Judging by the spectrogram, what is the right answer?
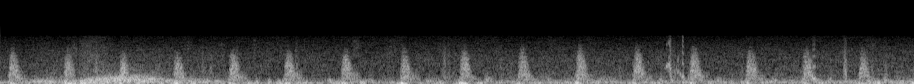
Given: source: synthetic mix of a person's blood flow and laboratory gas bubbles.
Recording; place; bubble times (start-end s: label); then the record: Doppler ultrasound of blood flow; subclavian vein
6.64-7.00 s: bubbles
8.10-8.20 s: bubbles
From the record:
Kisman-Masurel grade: 111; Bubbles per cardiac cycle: 1 to 2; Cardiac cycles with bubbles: 1 to 10%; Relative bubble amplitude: barely perceptible (0.100 to 0.250); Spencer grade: 1 (occasional bubble signal discernible with the cardiac motion signal, with majority of cardiac periods free of bubbles); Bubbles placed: anywhere in the cardiac cycle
